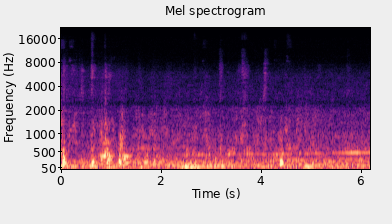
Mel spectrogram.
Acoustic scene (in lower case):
bus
